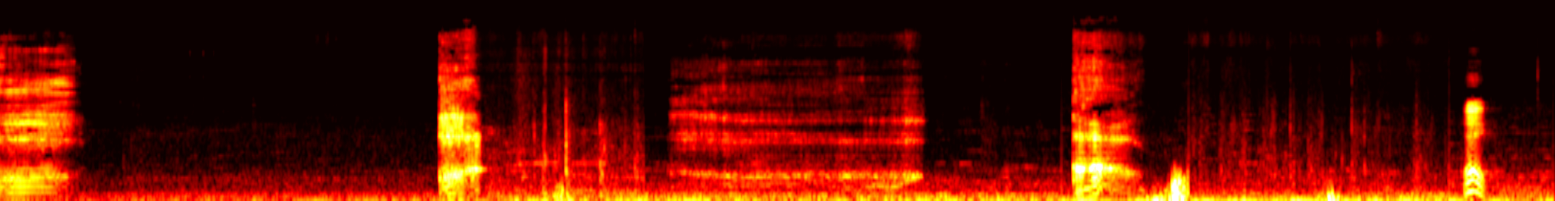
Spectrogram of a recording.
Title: Burping LOUD in Walmart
